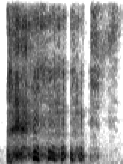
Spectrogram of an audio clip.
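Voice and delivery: breathy burst of laughter; laughing. Real, not acted. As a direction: laugh it off after ranting. Laughs at her own rant.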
